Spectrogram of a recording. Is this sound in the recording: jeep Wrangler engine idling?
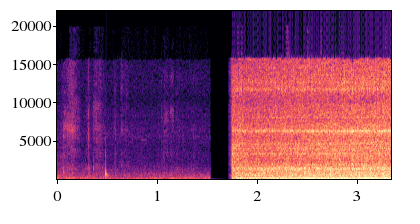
yes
